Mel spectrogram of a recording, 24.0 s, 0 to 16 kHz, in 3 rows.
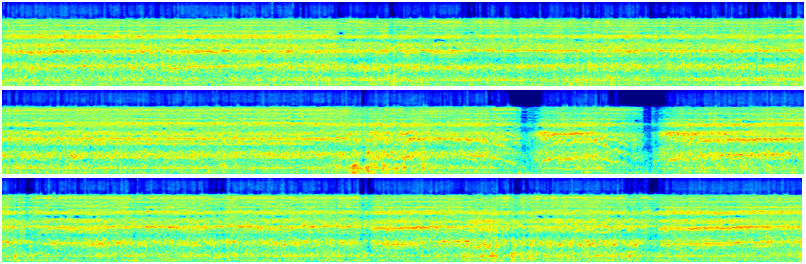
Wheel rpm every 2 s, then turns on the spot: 220, 230, 230, 230, 210, 210, 160, 150, 220, 220, 220, 220.
none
